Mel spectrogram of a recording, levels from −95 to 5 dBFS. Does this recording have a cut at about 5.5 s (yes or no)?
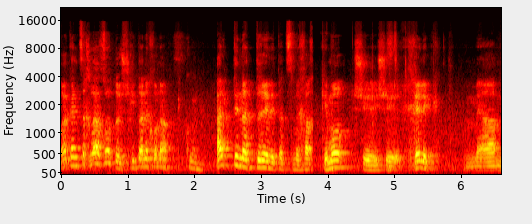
no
